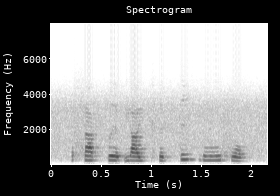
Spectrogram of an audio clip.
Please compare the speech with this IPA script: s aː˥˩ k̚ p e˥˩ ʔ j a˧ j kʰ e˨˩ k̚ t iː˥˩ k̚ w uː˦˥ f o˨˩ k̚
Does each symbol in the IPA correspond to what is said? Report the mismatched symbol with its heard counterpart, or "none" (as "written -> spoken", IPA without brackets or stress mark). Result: aː˥˩ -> a˥˩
